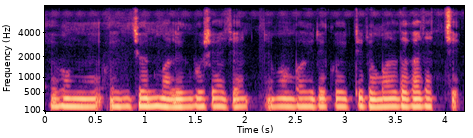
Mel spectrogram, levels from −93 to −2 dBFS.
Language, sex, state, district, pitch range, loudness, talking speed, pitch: Bengali, female, Assam, Hailakandi, 170-175 Hz, -15 LUFS, 155 wpm, 170 Hz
